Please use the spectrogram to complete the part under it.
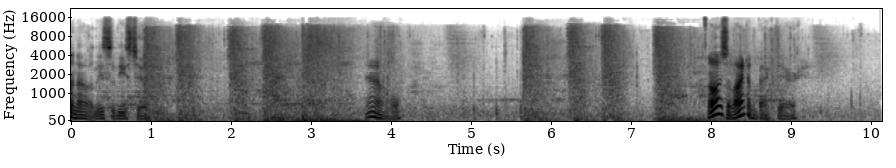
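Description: Sword blades slash and clash in quick strikes.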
